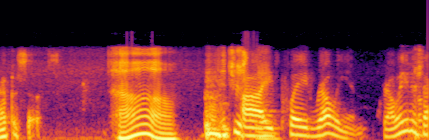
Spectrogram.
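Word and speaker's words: Rellian: He played Relian. Relian, is that how you pronounce the character? Yeah, Relian.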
